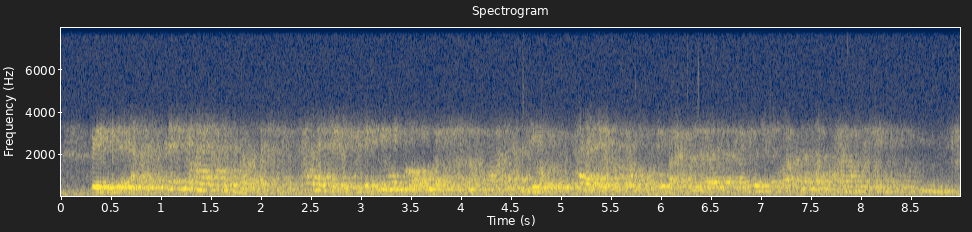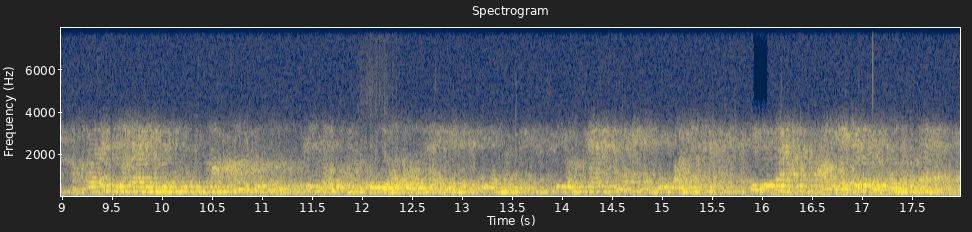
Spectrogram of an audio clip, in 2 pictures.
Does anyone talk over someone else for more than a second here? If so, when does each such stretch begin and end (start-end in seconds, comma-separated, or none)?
none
